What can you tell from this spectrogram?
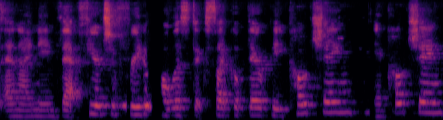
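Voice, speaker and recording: A woman with an American accent speaks in a normal speaking voice at a moderate pace, with ordinary pitch variation. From upstate New York. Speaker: therapist and health coach. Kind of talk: presentation in a livestream interview. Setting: livestream.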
